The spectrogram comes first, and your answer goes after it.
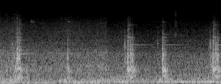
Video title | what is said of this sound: Axle Stub Saga - 95 S14 240sx Build Part 3 | there's like a back-and-forth slop in there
